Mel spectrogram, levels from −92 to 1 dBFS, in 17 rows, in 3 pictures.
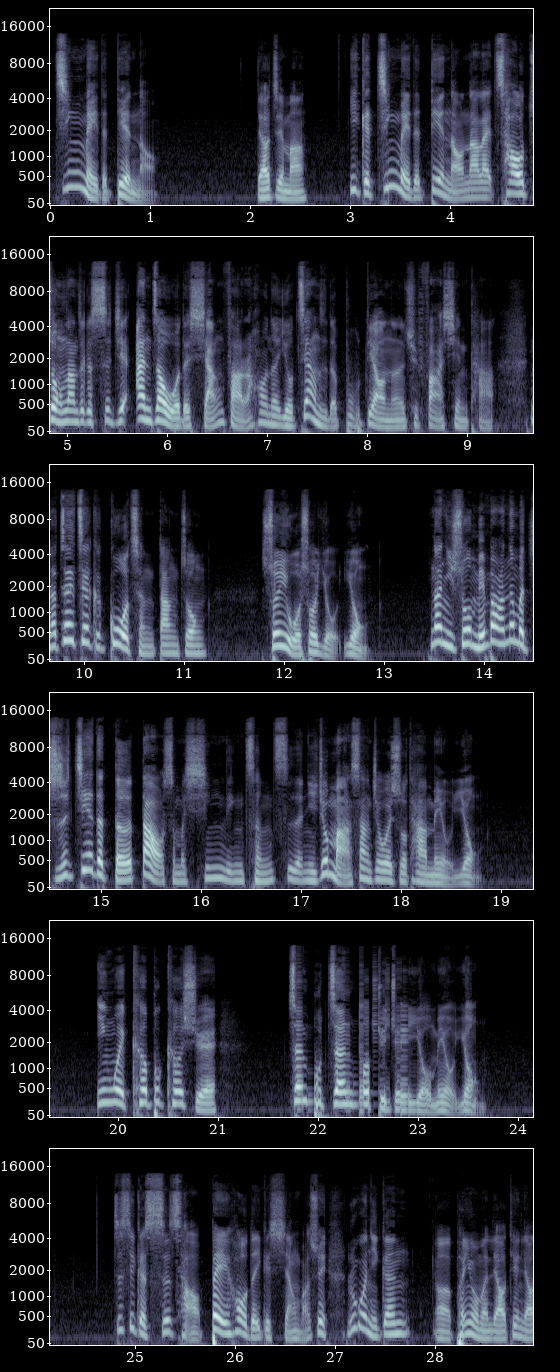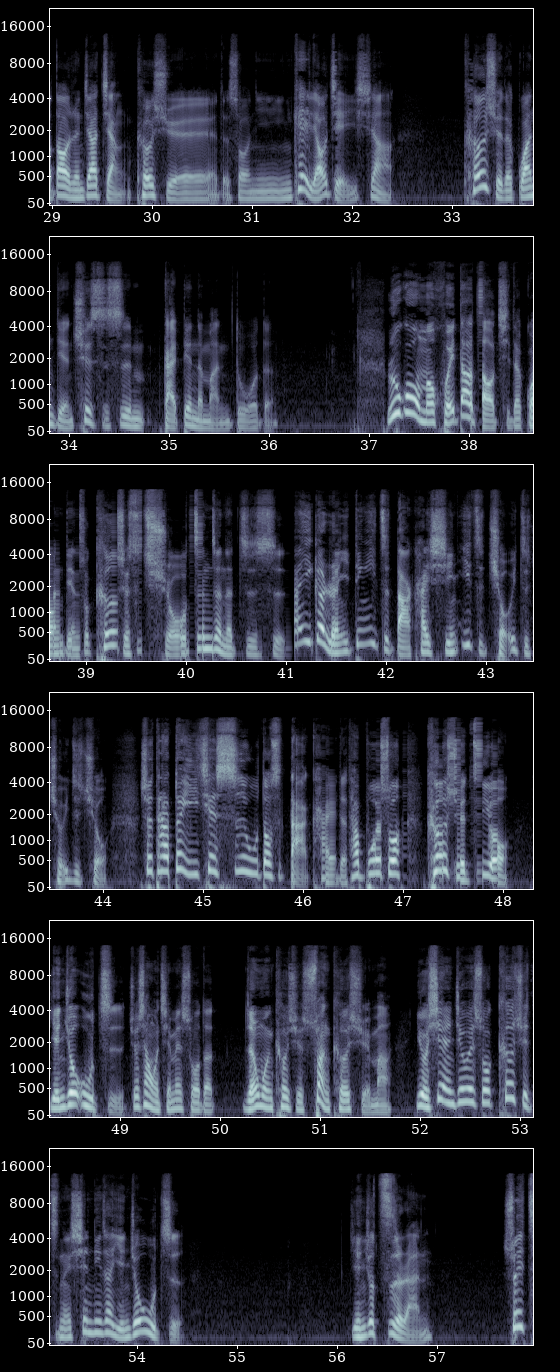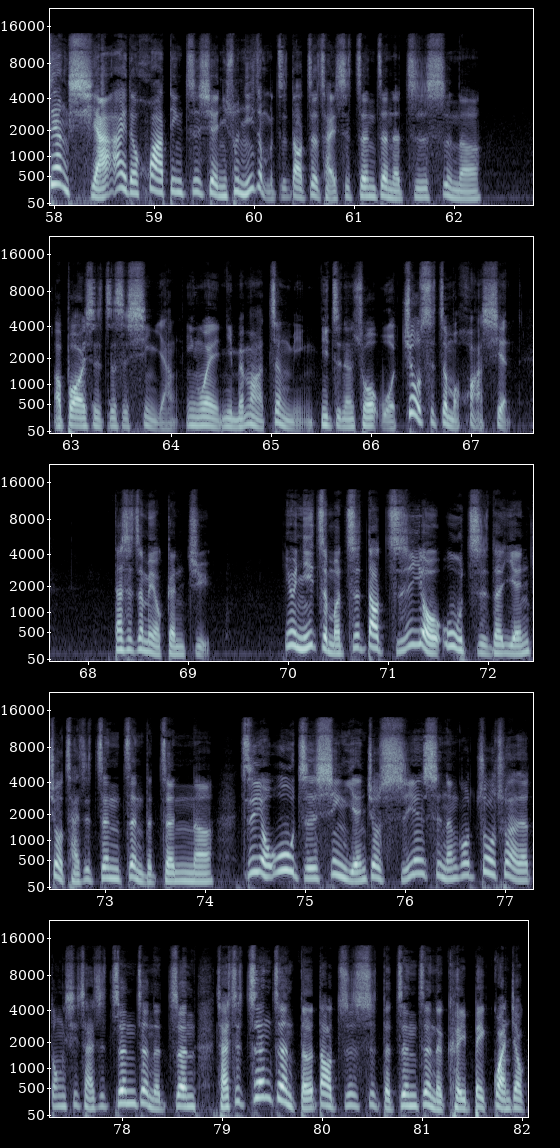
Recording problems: choppy; very; from 22 to 24 s, from 38 to 42 s and from 46 to 48 s; 21% of the speech affected

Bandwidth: 14 kHz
